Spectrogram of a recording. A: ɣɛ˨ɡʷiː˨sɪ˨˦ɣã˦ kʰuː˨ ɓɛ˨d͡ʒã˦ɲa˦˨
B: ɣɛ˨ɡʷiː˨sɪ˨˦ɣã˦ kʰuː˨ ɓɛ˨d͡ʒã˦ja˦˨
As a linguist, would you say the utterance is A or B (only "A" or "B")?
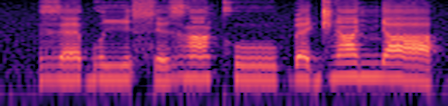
A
